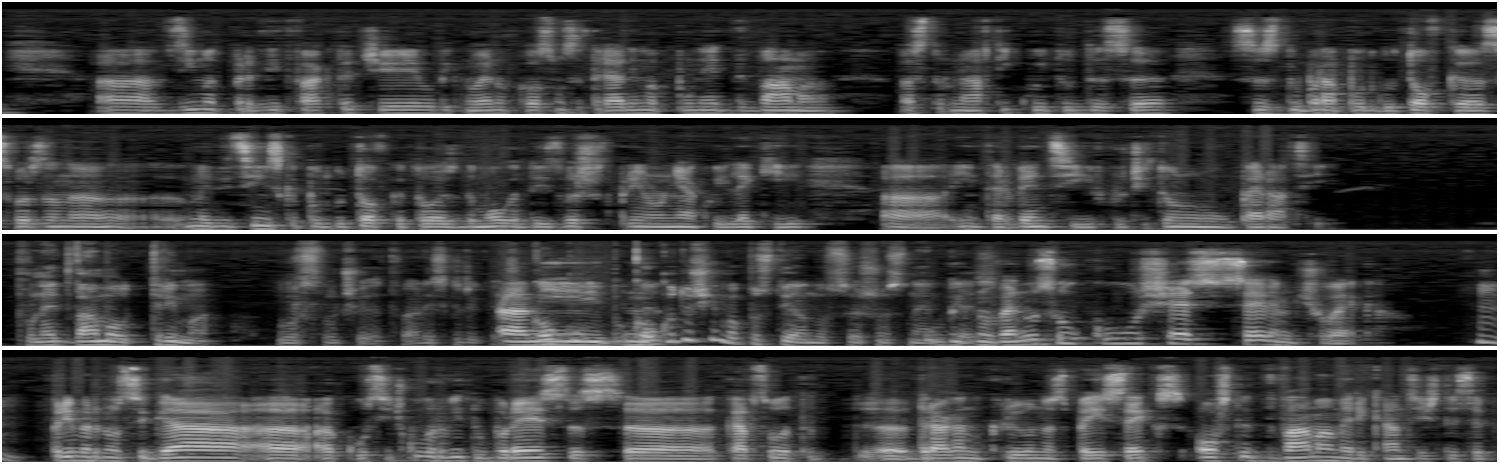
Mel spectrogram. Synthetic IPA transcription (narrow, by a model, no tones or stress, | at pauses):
əvzimət̪̚pɾɛd̪vit̪fakt̪ət͡ʃɛobiknovɛnʊfkɔsmosət̪ɾʲavəd̪ɐiməponɛd̪vamə | ɐst̪ɾonaft̪ikoit̪ʊd̪ɐsə | səzd̪obɾʔapod̪ɡot̪ɔfkəsvɤɾzənəmɛd̪it̪sinskəpod̪ɡot̪ɔfkət̪ɔɛsd̪ɐmɔɡəd̪ːɐizvɤɾʃvət̪pɾimɛɾnʊnʲakoilɛk̟ʰiə̰ḭnt̪ɛɾvɛnt̪siːfklʲut͡ʃit̪ɛlˠnoːpɛɾat̪siː | pʰonɛd̪vaməot̪ːɾimə | vɐfslˠut͡ʃəjət̪ova̰liskəʒd̪ɐkaamkɔlikɔlˠkʊt̪ʊʃimɐpost̪ojanːofsɤʃnosnɛobiknovɛnosəokolˠʊʃɛssɛd̪ɛmt͡ʃovɛkə̥ | pɾimɛɾnosɛɡaə̰ɐ̰kofsit͡ʃkovəɾvid̪obɾɛsəsəkapsulˠət̪əd̪ɾaɡənkɾunɐspɛjsɛksɔʃt̪ɛd̪vaməːmɛɾikant̪siʃt̪ɛsɛ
